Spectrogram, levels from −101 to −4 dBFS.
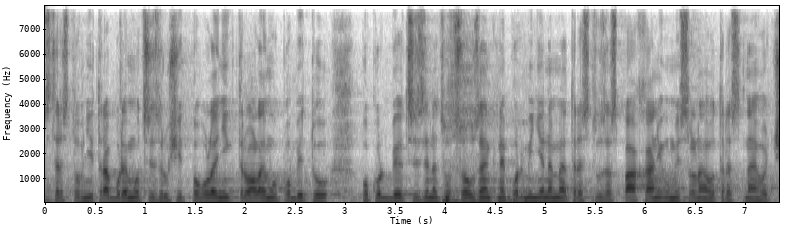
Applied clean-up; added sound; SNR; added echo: none; none; none; none.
